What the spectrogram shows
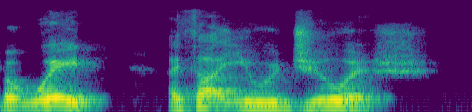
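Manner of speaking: ironic, needling, sarcastic disbelief. Retelling what is said to Democratic-supporting friends: imitating his own sarcastic remark. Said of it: "sort of sarcastically".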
